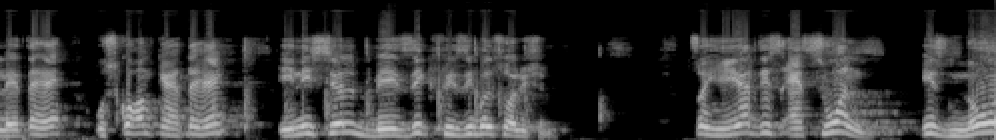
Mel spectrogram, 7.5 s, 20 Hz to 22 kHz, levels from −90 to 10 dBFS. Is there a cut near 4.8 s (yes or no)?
yes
